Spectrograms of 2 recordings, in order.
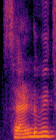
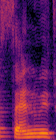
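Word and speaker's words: sandwich: फिर हम देखो, सैंडविच कभी नहीं होता है, सैंडविच होता है।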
